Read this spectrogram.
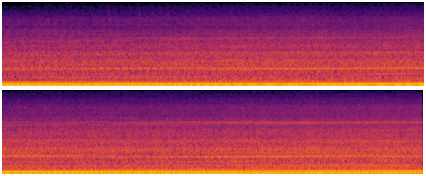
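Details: Cummins diesel truck idling with an intermittent tick that comes and goes every few seconds before shutdown; owner unsure of the cause.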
